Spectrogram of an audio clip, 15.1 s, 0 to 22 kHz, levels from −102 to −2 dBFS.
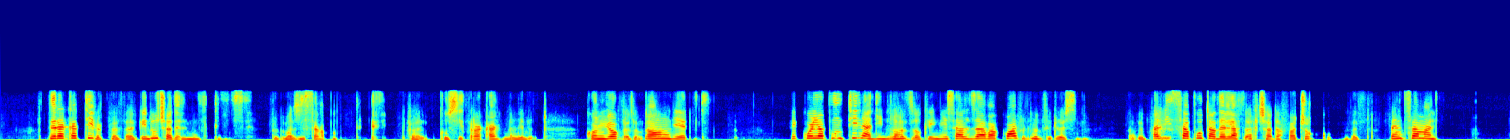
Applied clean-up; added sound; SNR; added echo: neural diffusion model UNIVERSE++.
